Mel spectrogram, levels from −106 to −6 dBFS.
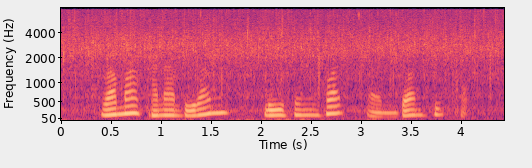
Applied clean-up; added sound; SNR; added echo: none; Frying (food); 5 dB; none.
